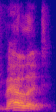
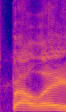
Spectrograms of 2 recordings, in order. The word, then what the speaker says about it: valet: but but it's okay it's pronounced valid ballet is something different NY Mish hears him and thinks it's ballet and starts doing a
